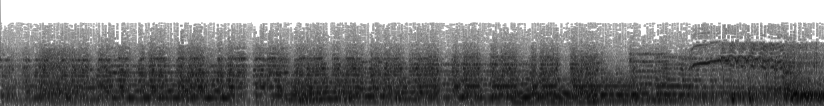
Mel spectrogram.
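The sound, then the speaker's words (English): A saddled horse whinnies near the end with a rising, high cry, heard over loud, continuous music that fills the whole clip. “Yeah, this horse came from Zach Morley's corral.”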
